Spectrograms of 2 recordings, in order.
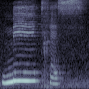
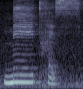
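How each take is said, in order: First: Maîtresse said loud and higher, falling; loud bright model of Maîtresse; called out word. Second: Said in the usual way. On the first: Shown as a demonstration. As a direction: call Maîtresse out to the class. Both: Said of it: "teacher word drill".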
